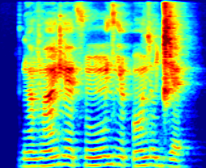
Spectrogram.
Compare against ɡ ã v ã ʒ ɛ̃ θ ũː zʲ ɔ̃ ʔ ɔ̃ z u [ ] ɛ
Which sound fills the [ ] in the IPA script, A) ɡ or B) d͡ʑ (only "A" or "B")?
B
